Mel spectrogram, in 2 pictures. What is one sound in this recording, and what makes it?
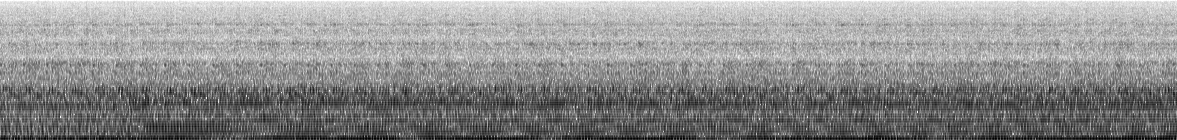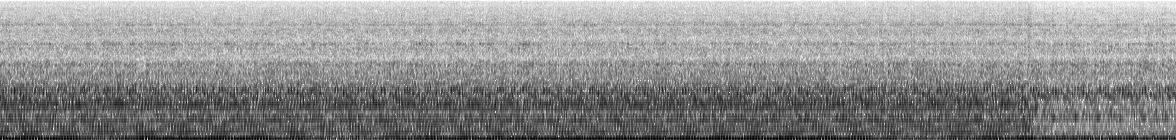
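An air-powered tool whirs steadily against a wheel.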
